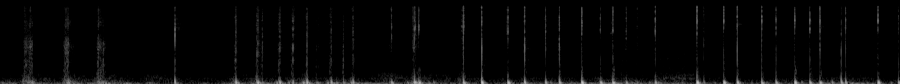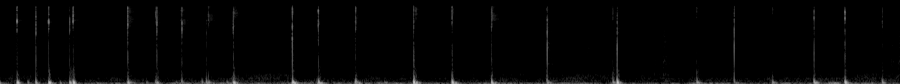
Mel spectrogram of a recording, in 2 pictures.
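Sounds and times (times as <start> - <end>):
hands crackling clicks: 1.7 - 18.0.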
